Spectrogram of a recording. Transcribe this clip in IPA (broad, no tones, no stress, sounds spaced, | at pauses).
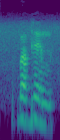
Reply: ɓ œ ɡ e m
